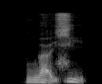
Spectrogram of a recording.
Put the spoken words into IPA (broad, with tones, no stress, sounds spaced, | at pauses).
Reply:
l w a̰˨˩ ɪ̯ ɕ i˥˩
